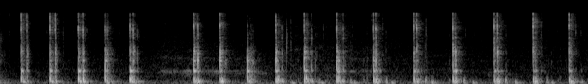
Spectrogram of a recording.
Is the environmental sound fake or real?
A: real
